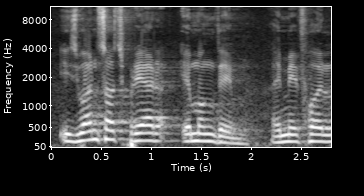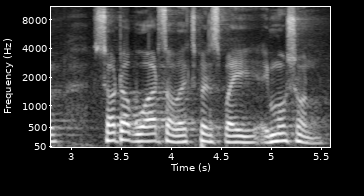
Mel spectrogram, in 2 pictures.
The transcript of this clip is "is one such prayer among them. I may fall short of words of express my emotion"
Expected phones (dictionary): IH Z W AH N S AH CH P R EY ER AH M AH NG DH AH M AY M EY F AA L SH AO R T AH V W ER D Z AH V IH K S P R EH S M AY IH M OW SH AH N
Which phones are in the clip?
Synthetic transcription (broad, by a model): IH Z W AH N S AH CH P R EY ER AH M AH NG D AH M AY M EY P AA L S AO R T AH P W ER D S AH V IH K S P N S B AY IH M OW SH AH N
